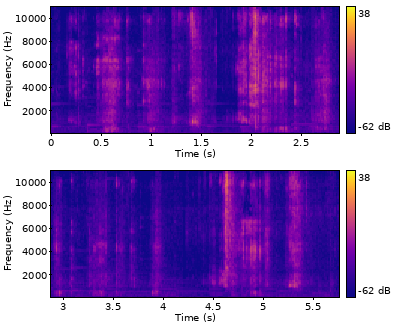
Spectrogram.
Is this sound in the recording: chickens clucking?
no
